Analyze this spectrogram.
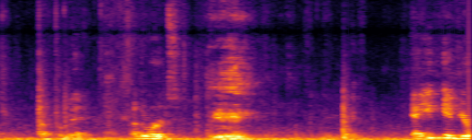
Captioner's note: clears throat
